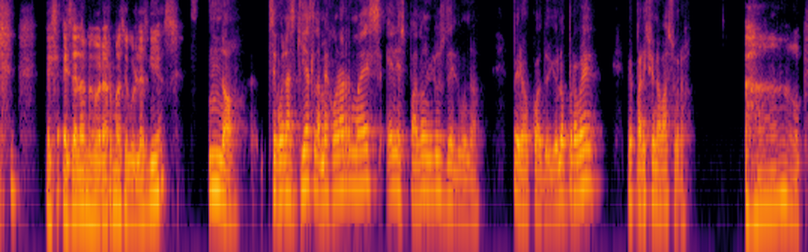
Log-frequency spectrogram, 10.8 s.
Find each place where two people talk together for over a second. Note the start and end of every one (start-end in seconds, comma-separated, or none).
none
